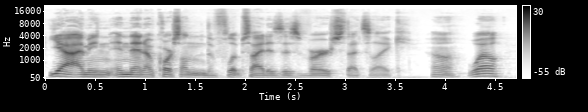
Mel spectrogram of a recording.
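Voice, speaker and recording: Young male co-host, lowish voice, easygoing faith-podcast chatter. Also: normal speed. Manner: relaxed, conversational, reads scripture aloud. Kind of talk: casual faith podcast chat.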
